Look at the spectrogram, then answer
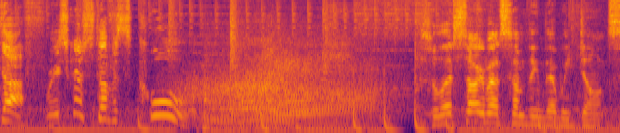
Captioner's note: engine revs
